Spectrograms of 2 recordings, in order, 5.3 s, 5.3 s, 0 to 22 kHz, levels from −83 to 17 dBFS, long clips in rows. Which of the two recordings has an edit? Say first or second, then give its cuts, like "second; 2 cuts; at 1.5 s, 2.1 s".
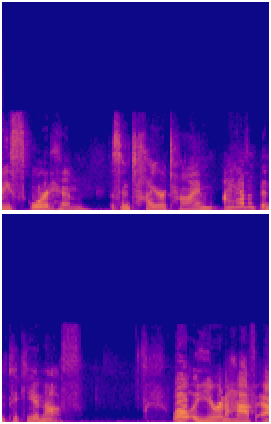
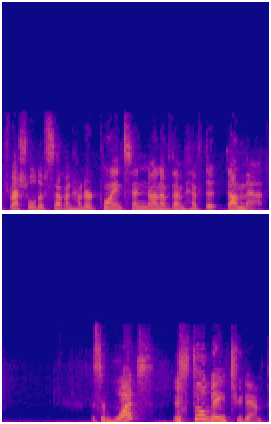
first; 1 cut; at 0.9 s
